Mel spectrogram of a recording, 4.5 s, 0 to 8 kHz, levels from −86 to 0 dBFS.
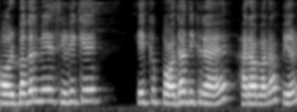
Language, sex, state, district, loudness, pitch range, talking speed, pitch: Hindi, female, Chhattisgarh, Kabirdham, -16 LUFS, 245-305 Hz, 175 wpm, 270 Hz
